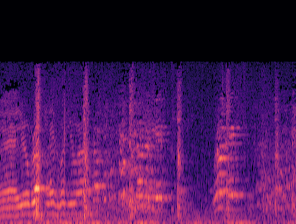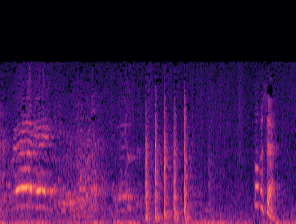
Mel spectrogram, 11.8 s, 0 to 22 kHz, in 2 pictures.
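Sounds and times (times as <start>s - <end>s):
speech: 0.1s - 3.4s, 4.3s - 4.9s, 11.0s - 11.6s
laughter: 1.8s - 3.6s, 4.5s - 8.8s
quick knocks on a door: 8.8s - 9.8s.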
